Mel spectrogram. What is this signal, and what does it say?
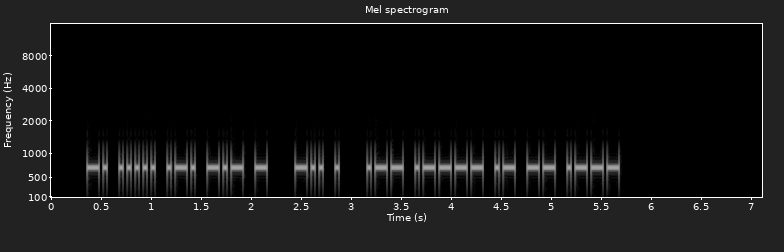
Morse code, heard as a keyed tone, about 30 wpm, 700 Hz. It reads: N5RKT DE W1AMJ
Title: USA Callsign DE Callsign - 5 Characters - 30wpm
